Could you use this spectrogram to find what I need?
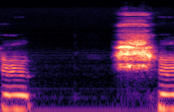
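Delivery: ہا breathed softly from the middle of the throat. Shown as a demonstration. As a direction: let ہا come easily from mid-throat. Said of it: "گلے کے درمیان والے حصے سے". (ہا گلے کے درمیان سے آرام سے)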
